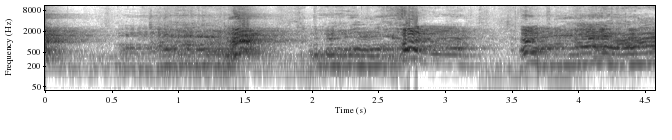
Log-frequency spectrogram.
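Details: Two foster dogs, Maddie and Stella, playing; the bigger Stella makes strange noises during play. Three harmonic growling moans with sharp onsets, each about a second apart, over continuous low rumbling.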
